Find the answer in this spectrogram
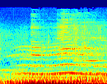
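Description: A low, steady rumbling drone with faint wavering tones above it: an ominous horror-style sound effect.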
